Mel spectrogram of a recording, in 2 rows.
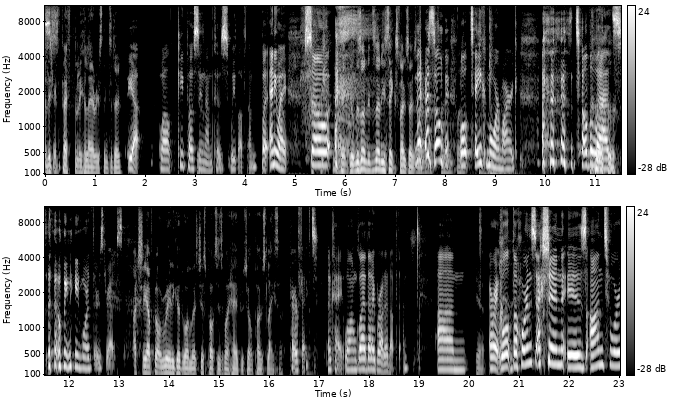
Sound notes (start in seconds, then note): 5.0 laughing; 9.9 both laugh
